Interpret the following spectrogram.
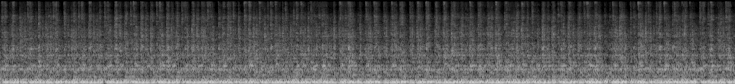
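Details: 1967 Chevy C50 with turbo LS V8, 7875 turbo, Holley Terminator X Stealth EFI, first start: loud choppy lopey idle about four beats a second, steady rhythm, turbo spool audible; healthy big-cam V8.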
